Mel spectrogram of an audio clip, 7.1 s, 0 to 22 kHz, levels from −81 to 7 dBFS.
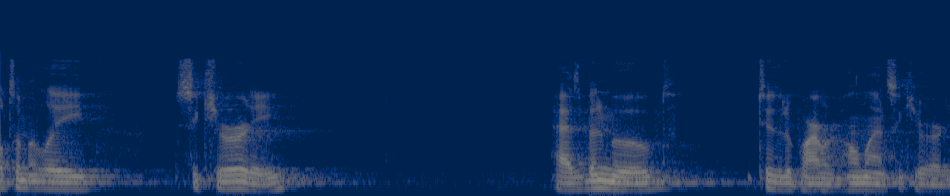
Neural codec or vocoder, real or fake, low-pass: none; real; 7.2 kHz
